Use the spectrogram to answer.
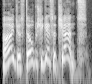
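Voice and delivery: usual speaking voice

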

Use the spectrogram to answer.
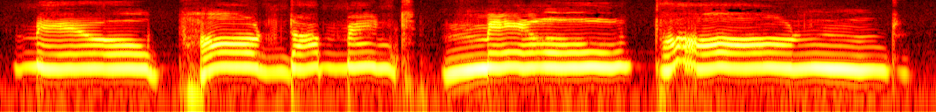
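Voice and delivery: very high, loud squawk, words drawn out; yelling tortoise. A narrator's reading. Tortoise tossed in his box at sea, high drawn-out yell.

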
